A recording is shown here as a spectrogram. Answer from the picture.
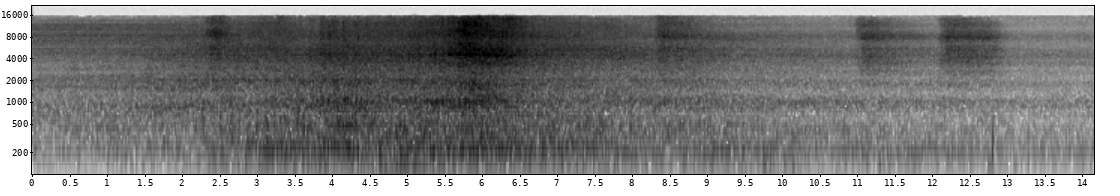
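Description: Class 170 Turbostar diesel multiple unit passing through the station. Its engine and wheel noise grows louder as it comes in, is loudest around halfway, then fades as it goes away. Two sharp clicks come late on.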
